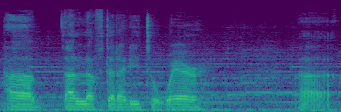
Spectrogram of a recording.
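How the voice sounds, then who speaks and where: A man giving a casual, halting and matter-of-fact video diary update, sounding congested from nose packing. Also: low voice, gravelly, faint music behind. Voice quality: congested, blocked nose from nose packing after surgery. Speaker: vlogger.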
